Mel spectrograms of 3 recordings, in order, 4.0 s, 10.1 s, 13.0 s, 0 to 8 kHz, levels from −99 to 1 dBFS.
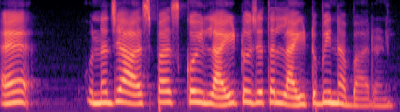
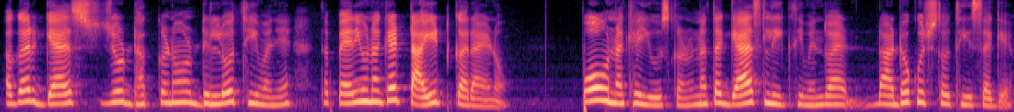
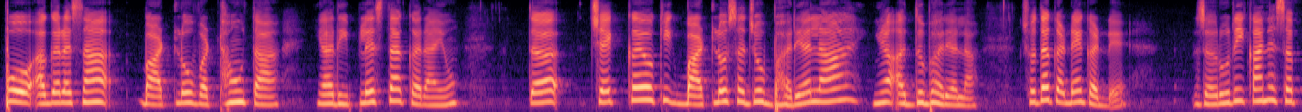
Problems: none marked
